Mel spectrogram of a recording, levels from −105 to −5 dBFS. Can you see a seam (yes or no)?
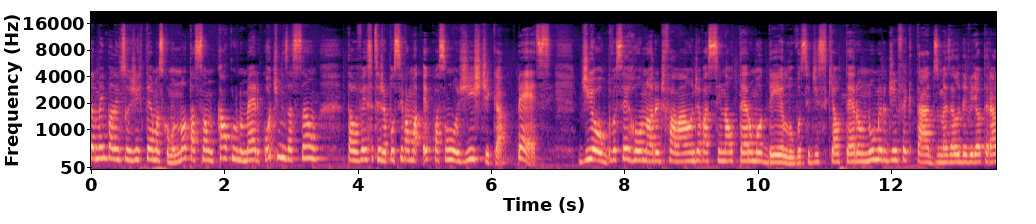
yes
